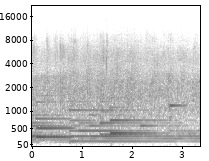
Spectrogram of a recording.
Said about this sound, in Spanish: La iglesia le da palmas fuertes al Señor.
